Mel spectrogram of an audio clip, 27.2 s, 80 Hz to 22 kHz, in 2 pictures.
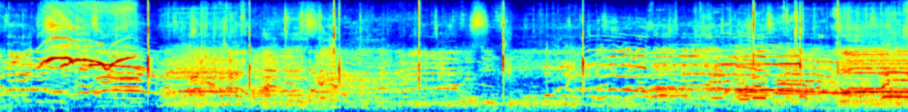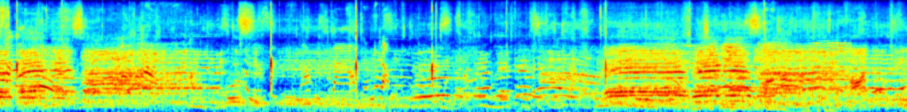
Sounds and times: thanks-giving hymn by the whole community 0.0 - 27.2
praise poem performed by a woman poet 8.2 - 27.2

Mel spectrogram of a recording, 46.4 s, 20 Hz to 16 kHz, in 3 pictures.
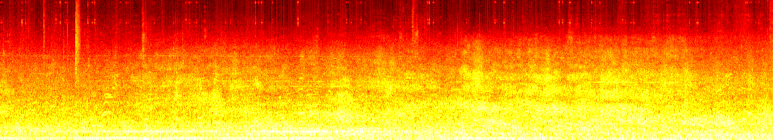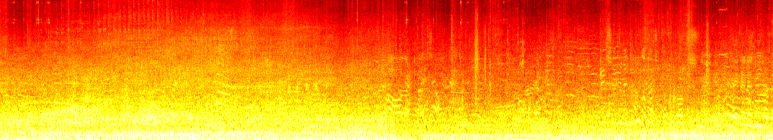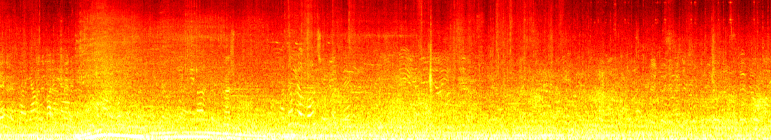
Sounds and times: helicopters above Stari Grad - low flight 0.0 - 46.3
poeple in the street and cafes 0.0 - 46.3

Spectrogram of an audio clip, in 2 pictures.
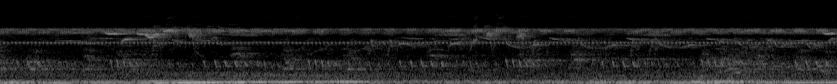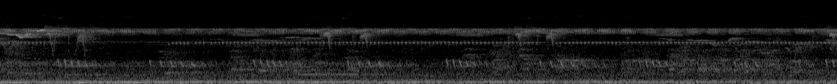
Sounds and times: insects 0.0 - 16.7

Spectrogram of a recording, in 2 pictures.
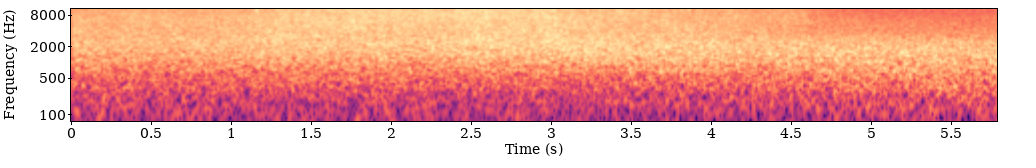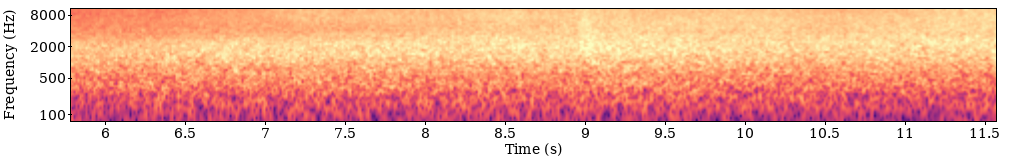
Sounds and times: waves 0.4 - 11.5

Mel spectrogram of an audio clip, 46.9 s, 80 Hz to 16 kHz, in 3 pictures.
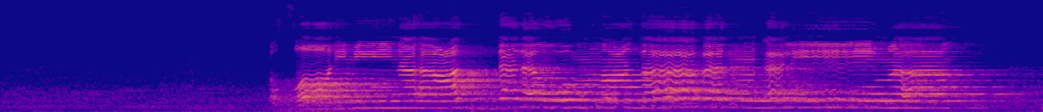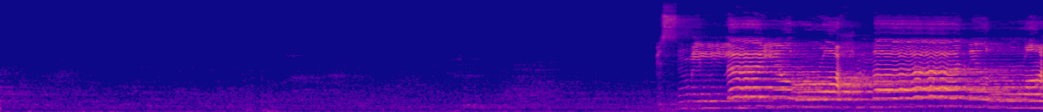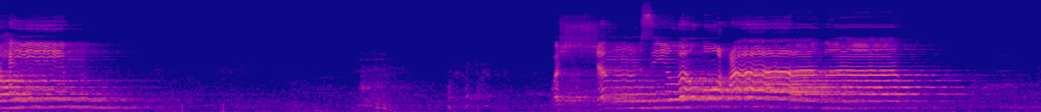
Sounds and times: Quran recitation 4.0 - 15.8
Quran recitation 25.5 - 34.0
Quran recitation 39.6 - 46.4

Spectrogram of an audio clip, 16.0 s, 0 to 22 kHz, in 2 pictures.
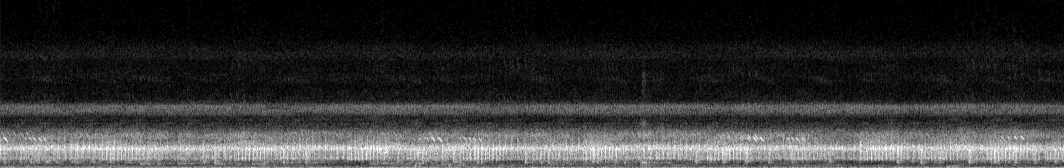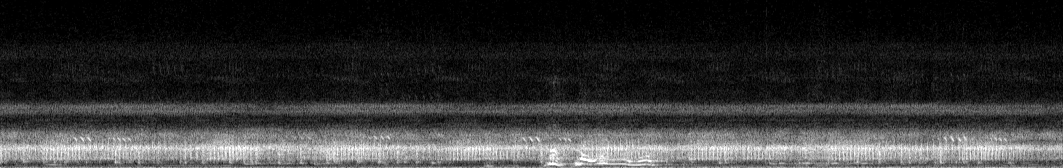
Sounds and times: Frogs chirping 0.0 - 15.9
Dogs barking 12.0 - 13.2

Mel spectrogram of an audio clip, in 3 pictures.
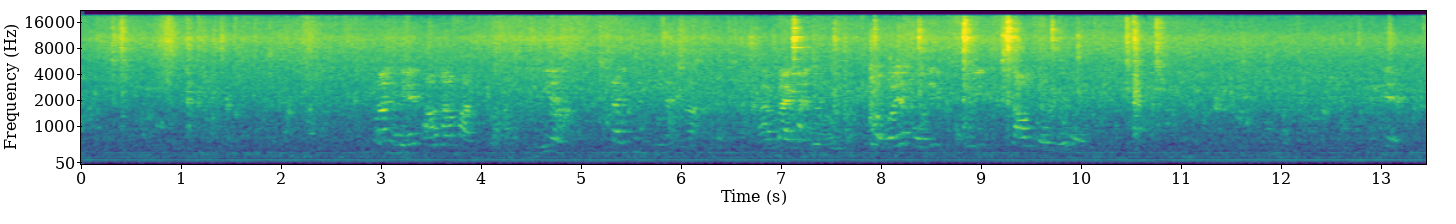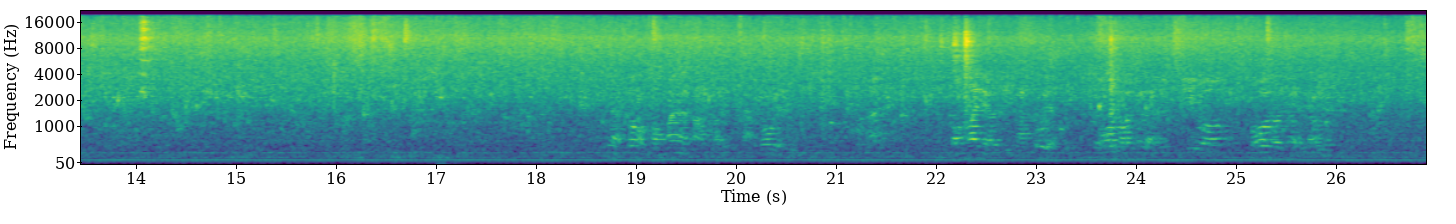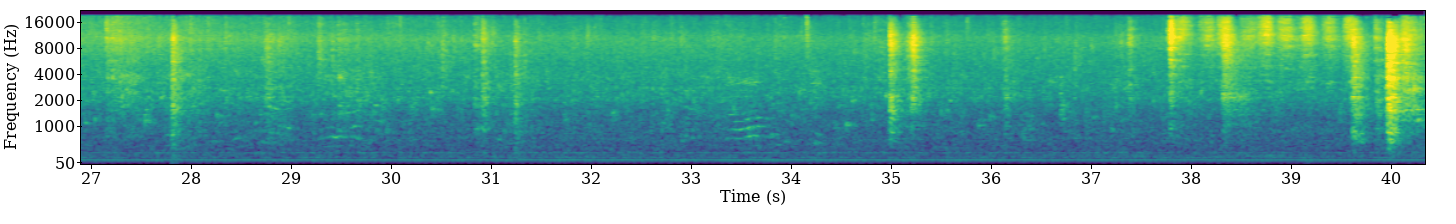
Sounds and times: Cooking 0.0 - 40.3

